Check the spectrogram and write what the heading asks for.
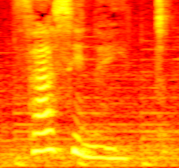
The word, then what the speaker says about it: fascinate: discipline discipline so here i will not read letter c because it comes after letter s scissors scissors i will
